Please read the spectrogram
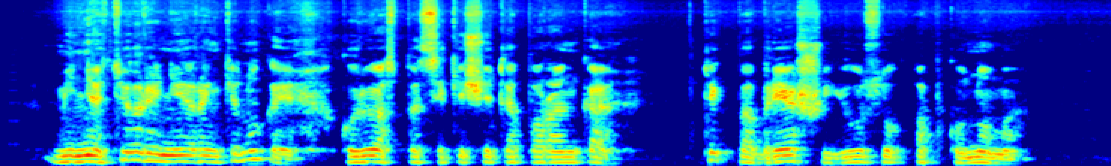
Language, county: Lithuanian, Klaipėda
